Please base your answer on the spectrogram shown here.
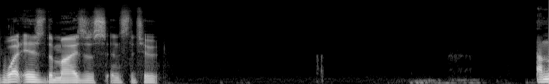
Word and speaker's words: Mises: It's not Miles. It's Miss S Institute. Spell it. M I S E S.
